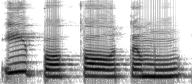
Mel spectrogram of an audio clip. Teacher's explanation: hipopótamo é acentuado no pó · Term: proparoxítona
